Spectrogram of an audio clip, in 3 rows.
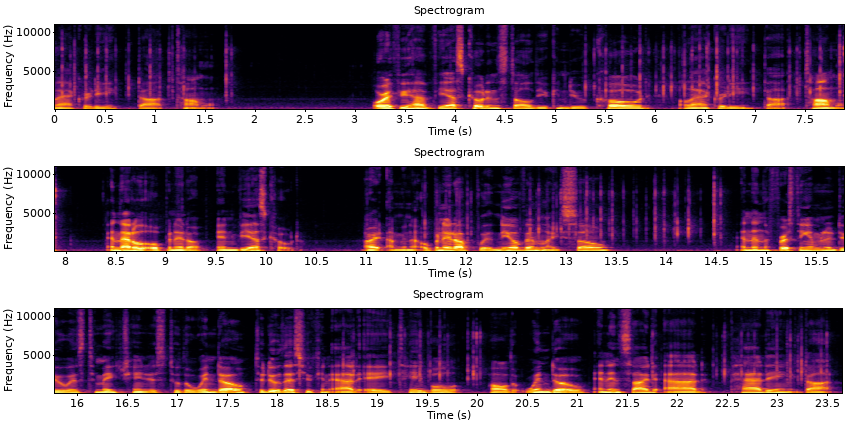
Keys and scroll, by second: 0.0-1.8 typing, 1.8 Return, 5.1-8.0 typing, 10.9-14.2 typing, 14.6 Return, 18.0-20.6 typing, 21.8-23.6 typing.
